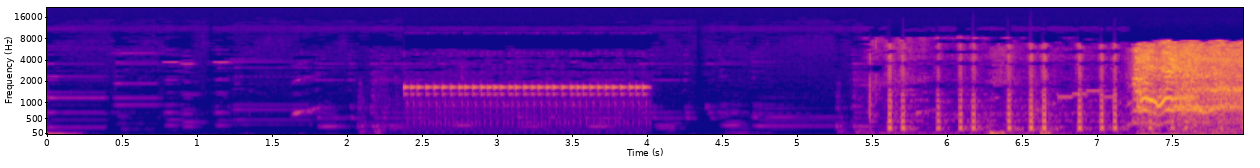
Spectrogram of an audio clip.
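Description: A mobile phone rings with a steady electronic tone lasting under two seconds. It is followed by a burst of loud, jumbled music and noise.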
